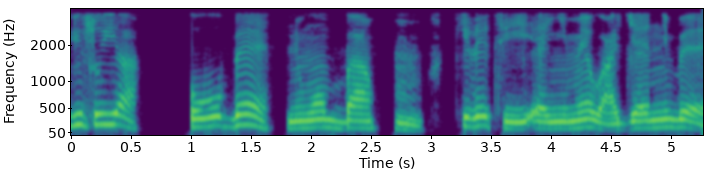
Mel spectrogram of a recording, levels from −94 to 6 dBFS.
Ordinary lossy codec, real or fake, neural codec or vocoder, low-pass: none; real; none; 3.6 kHz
